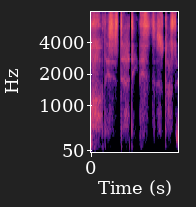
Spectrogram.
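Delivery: very hushed, repulsed, disgusted whisper under the breath. Recounting words spoken through her own mouth during an ayahuasca experience: retelling a whisper. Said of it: "I'm whispering it to myself".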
